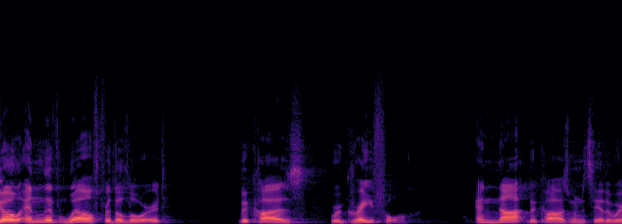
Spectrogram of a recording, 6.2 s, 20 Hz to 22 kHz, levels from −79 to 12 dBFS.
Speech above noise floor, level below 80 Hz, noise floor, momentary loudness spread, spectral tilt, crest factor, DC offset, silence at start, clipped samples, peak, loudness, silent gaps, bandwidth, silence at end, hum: 53 dB; under -90 dBFS; -75 dBFS; 14 LU; -4.5 dB/octave; 18 dB; under 0.1%; 0 s; under 0.1%; -4 dBFS; -23 LUFS; none; 11.5 kHz; 0 s; none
